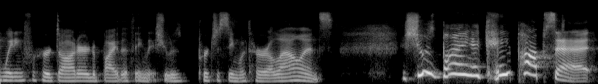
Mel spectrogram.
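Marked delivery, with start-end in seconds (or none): 4.0-5.9 bursting high and loud with delight; can't hold back the thrill of it; excited. Real, not acted. Guest tells the host about the Target shopper, thrilled, high and loud.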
